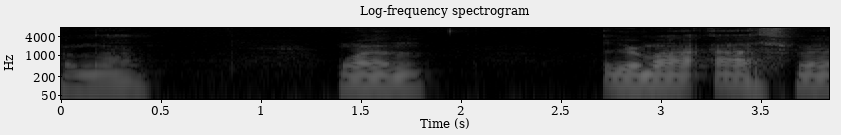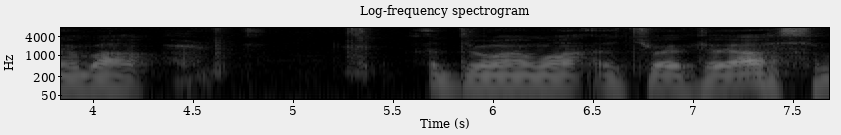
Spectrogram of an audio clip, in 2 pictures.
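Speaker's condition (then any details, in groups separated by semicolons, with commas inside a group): ALS; tracheotomy, ventilator, wheelchair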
